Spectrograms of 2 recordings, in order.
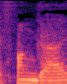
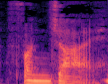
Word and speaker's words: fungi: We'll talk more about it in a little bit, but there are two pronunciations for this, right? So some people say fungi and some people say fungi. – Right, yeah. – Right. – So both are okay.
